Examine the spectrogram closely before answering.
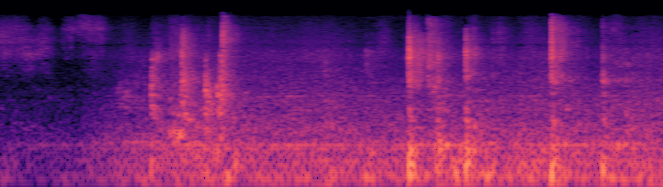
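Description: Chalk taps and scratches on a board.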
